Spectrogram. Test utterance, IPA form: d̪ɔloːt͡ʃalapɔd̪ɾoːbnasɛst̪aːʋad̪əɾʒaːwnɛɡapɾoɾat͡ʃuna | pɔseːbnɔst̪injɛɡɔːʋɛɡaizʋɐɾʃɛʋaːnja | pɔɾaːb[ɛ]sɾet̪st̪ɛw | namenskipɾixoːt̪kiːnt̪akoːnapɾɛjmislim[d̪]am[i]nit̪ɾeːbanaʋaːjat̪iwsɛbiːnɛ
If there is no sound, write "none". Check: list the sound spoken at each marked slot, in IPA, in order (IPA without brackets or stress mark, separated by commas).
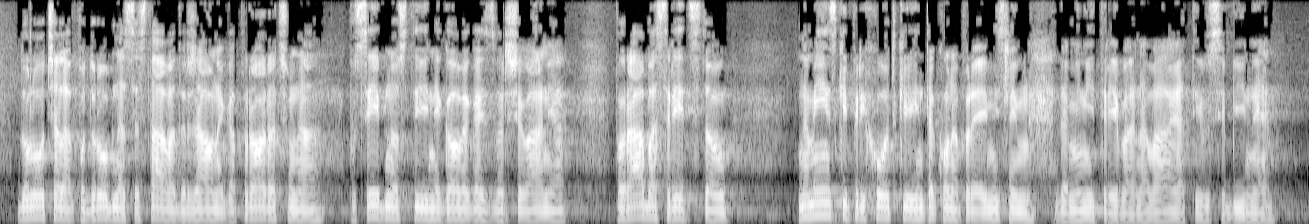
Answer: a, d̪, i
